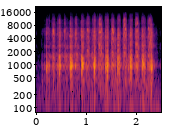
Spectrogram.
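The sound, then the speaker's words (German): Sharp knife sawing off the bottom third of a container with a screw-on lid, heard as many quick, rhythmic rasping strokes of steady loudness with no talk. “Und da schneide ich ein Drittel etwa ab. Und darum braucht es auch ein scharfes Messer, weil es braucht gerade ein bisschen Kraft. Dann schneide ich ab.”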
